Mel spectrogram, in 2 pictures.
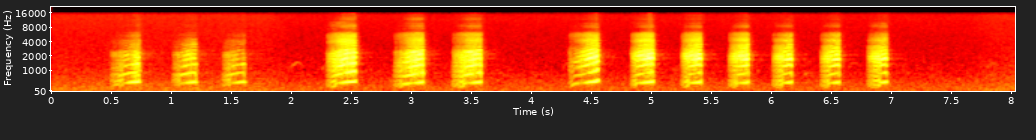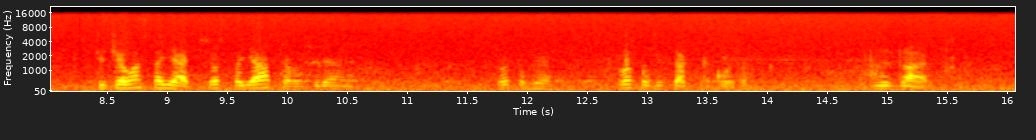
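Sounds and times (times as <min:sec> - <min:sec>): duck call quacks: 0:00.5 - 0:01.7, 0:02.3 - 0:03.6, 0:04.3 - 0:07.0.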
